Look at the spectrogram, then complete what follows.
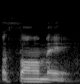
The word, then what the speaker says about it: athame: blade, the dagger, the athame, A-T-H-A-M-E. Athame is how you pronounce that.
